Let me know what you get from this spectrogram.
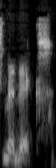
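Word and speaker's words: Smithwick's: And it looks like it's spelled it's spelled with a Wix. – Yeah. – But it's pronounced Smittix.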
